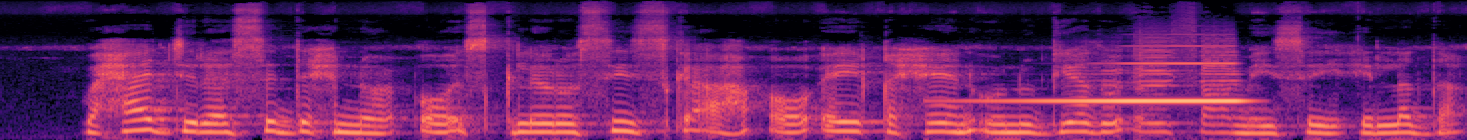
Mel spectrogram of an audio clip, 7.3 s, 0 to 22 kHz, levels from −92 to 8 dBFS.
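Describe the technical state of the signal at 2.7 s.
At 2.7 s the signal is intact, with no dropout, clipping, glitch or other technical fault present at that point.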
